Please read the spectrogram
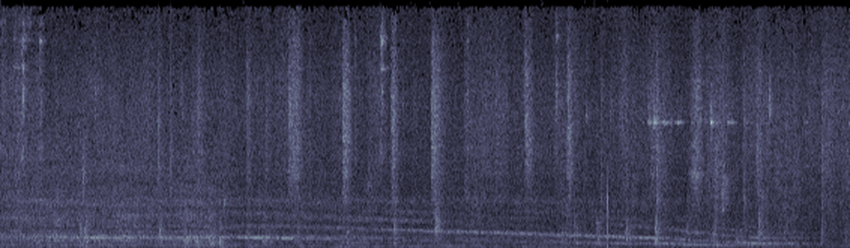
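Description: Steady rumble from inside a moving non-express Tokyo commuter train on a half-hour ride, with gliding tonal whines from the motors rising and falling and scattered clicks of wheels over rail joints; no one speaks.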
